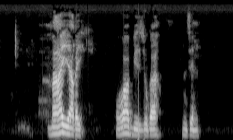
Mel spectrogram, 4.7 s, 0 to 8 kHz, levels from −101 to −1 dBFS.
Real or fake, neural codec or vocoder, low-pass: fake; vocoder, 44.1 kHz, 128 mel bands every 512 samples, BigVGAN v2; 7.2 kHz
